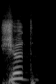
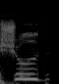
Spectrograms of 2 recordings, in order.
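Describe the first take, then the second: First: The L sound is silent in the word. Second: The L sound is pronounced in the word. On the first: The speaker calls it right. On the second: The speaker calls it wrong.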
